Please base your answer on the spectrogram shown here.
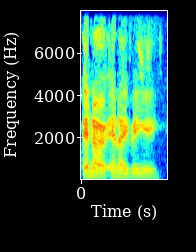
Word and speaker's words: nonave: Oh, N-O-N-A-V-E. Yes. Okay. It's not octave, it's nonave. Or nonave. Okay, do you understand?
